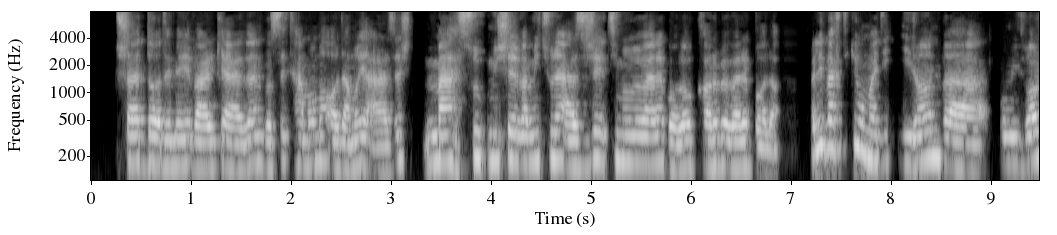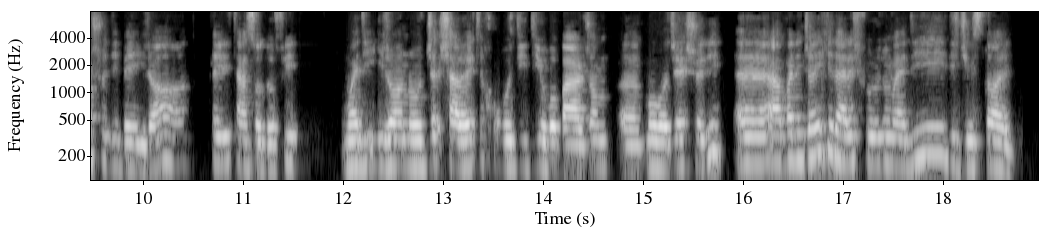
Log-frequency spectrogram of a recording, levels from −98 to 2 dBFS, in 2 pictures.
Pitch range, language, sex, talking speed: 150-180 Hz, Persian, male, 165 wpm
